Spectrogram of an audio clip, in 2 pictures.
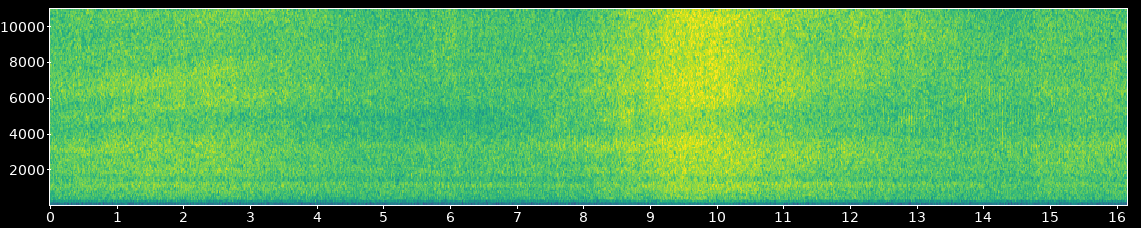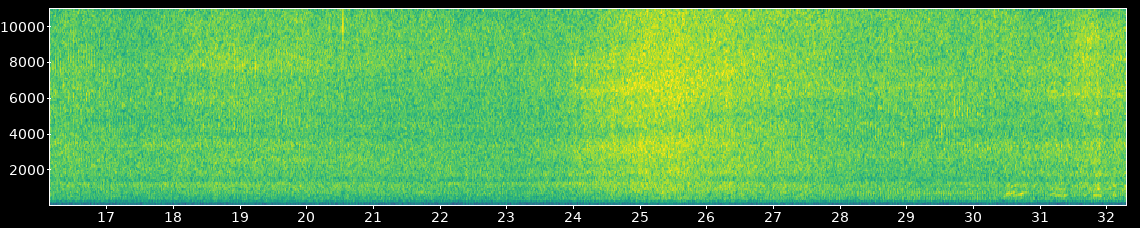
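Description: Sea surf rushing steadily, swelling louder twice as waves break, about ten seconds in and again about twenty-five seconds in.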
